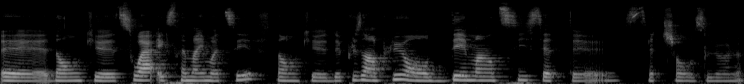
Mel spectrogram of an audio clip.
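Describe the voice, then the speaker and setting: A woman with a Quebec accent speaks at a very slow pace. Her fairly low voice stays monotone and flat. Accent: Québécois French. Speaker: podcast guest. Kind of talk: casual interview.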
